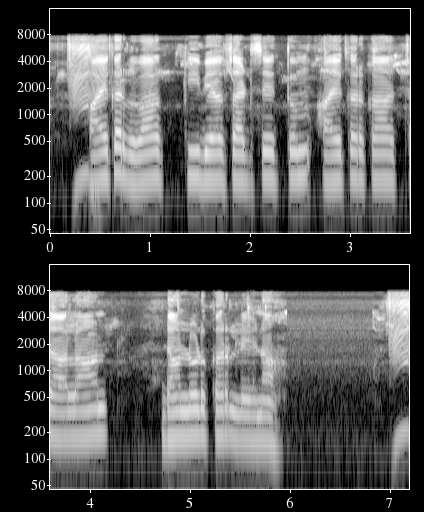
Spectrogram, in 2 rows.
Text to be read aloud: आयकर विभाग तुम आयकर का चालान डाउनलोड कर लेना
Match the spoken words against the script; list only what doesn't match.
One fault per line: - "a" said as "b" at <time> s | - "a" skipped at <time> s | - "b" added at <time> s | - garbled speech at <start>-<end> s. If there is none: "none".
- "की वेबसाइट से" added at 1.4 s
